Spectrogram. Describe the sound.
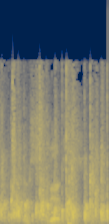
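A steady wash of clapping from a crowd lasts throughout, dense and fairly loud, with voices talking and calling out over it.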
